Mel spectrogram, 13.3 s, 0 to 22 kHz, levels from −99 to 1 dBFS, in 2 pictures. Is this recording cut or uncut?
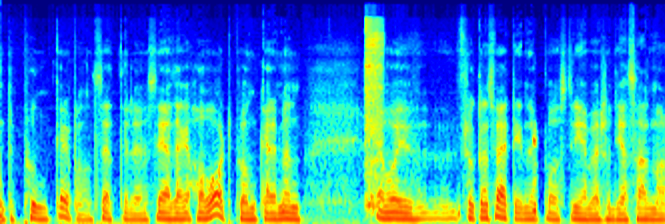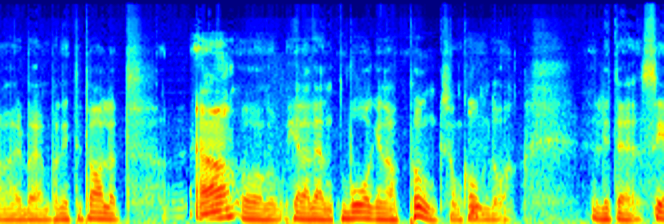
cut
